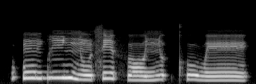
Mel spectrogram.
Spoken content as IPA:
ʔ ũ˦ b i˦ ɲ ũ˨ s i˦˨ θ o˨ ʊ̯ ɲ ʊ˦ ʔ kʰ u˦˨ w e˦

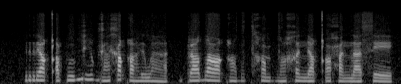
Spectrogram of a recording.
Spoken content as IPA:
r ɨ qʼ ɨ p u ɡʱ i̤ u̯ ɡ a̤ x ɵ q e ɦ ɨ w a̤ | p i dˤ u w a q i̤ dˤ o tˤ χ õ b dˤ ṳ χ ɨ n e qʼ õ ħ ɐ n a s e

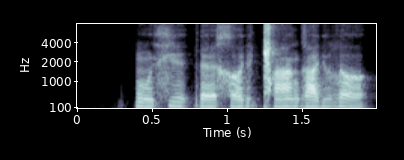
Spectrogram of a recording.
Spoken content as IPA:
k͡p ũ xʲ e | ɾ ɛ x ʌ ɾʲ ʌ ǁ ã ɡ a ɾʲ u l ʌ

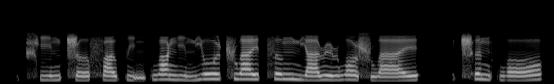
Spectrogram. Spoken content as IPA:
t͡ɕʰ i˧˥ n ʈ͡ʂ ɤ˧˥ f ɑ˧˥ ʊ̯ p ḭ˨˩ ŋ k w ɑ˥˧ ŋ i˥˩ m j o˥ ʊ̯ ʈ͡ʂ w a˥ ɪ̯ t͡s ɤ˥ ŋ m j ä˧˥ ɻ ɻ̩˧ ɻ w ɔ˥˩ ʂ w a˧˥ ɪ̯ | ʈ͡ʂʰ ə˥˩ n k w ɔ˧˥

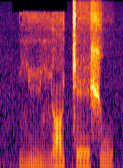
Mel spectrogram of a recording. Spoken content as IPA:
ʎ i ʎ ɒ c e ʃ u

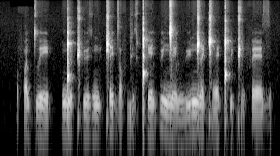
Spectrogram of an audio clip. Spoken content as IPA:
f ɒ l tʷ e | ŋ͡ǃ ʉ ǁʰ ʉ z ŋ ʉ ǁ e d ɒ f ɡ y z ǃʰ e l p y ŋ͡ǀ e l v y ŋ͡ǁ ɛ ɡ͡ǁ ɛ ǃʰ y ɡ͡ǁ ʊ f ɛ z

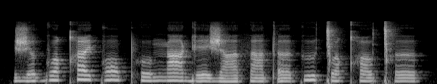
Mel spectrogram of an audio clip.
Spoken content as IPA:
ʒ ə˨ ɡ o˧ qʰ e˦ ɡ ɔ˦ pʰ ʊ˧ ŋ a˦ ɡ e˨ ʒ a˨ θ a˨ tʼ ɜ˨ k ɯ˦ ǀ ʊ˧ qʰ o˧ ǀʰ ə˧

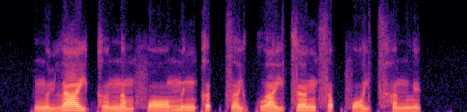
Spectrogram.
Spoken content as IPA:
n̪ ɵ˨˩ ɥ l aː˥ j k ɵ˨˥ n ɐ˨˩ m f ɔː˧ m ɪ˥ ŋ k ɐ˥ t̚ t͡s ɐ˨˥ j kʷ aː˧ j t͡s œː˥ ŋ s ɐ˧ p̚ f ɔː˨˩ j t͡sʰ ɐ˨ n l ɪ˨˥ k̚

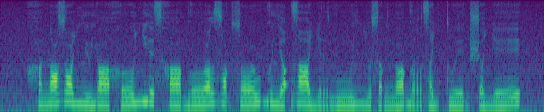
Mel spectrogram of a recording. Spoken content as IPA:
h ɒ n ɒ zˤ oː ʎ lʲ u j ɒː h oː ʎ j e s h ɒː ɡ oː lʲ zˤ u ɡ sˤ uː ɡ u lʲ e ʔ zˤ eː ʎ e r v uː lʲ ʎ u s ɒ ɡ n ɒ ɡ o r zˤ e ʎ tʷ eː ɡ ʃ ɒ ʎ eː

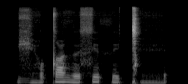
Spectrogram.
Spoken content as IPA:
ʒ æ̤˨ l tˤ ɪ˦ ð ə˨ s ɪ˦ θ ɪ˦ ǀʰ ɛ̤˨

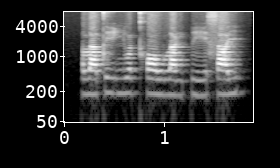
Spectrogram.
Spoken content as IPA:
l a˩ t̪ iː˧˩ ɲ u˩ ə̯ kʰ ɔː˩ w l a˩ ŋ p iː˩˧ s a˧˥ j

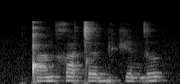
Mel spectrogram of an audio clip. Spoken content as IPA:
ǃ ã ɡ x a ǀ ɛ bʲ ə t͡ʃ ɛ n d ə

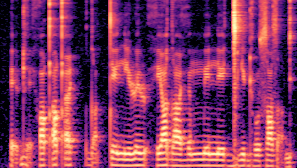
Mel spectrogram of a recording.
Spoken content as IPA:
ɛ̰ ɖʱ ɛ̰ h ɔ qʼ e qʼ i | dˤ ə̰ tː e n i ɭ e ɭ ə̰ h e dˤ e ɦ ə mː e n e ɡ͡ǀ i ɖʱ o z ʌ zˤ ɛ̰ ɡ

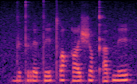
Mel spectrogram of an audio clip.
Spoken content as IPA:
d ɛ t r ɛ t e tʼ ɔ q e ʃ ɒ kʼ a t n̪ e

